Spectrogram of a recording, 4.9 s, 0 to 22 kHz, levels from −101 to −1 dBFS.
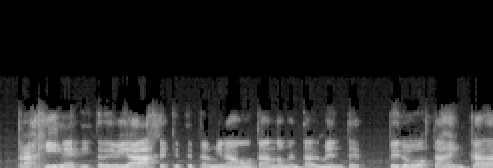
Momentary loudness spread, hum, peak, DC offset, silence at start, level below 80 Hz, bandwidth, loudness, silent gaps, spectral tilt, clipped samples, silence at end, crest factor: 11 LU; none; -4 dBFS; under 0.1%; 0.2 s; -62 dBFS; 8.6 kHz; -23 LUFS; none; -3.5 dB/octave; under 0.1%; 0 s; 20 dB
